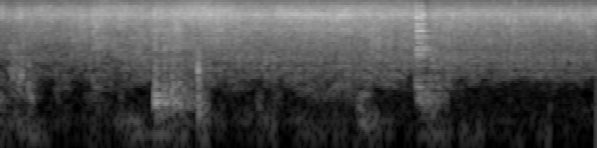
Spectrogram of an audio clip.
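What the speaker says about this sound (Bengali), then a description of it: "আমি এখন একটু আদা রসুন কুচা দিলাম" Steady sizzling of chopped ginger and garlic frying with onions and chilies in a hot pan, with occasional scraping stirs and clatters cutting through the hiss.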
